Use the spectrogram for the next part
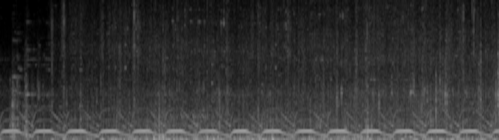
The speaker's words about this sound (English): Okay, Rabbi, I turn on the siren.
